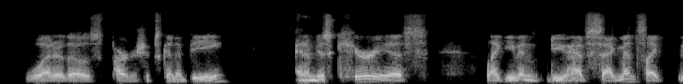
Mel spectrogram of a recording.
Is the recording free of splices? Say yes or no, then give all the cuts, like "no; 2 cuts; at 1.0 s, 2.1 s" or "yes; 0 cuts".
yes; 0 cuts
